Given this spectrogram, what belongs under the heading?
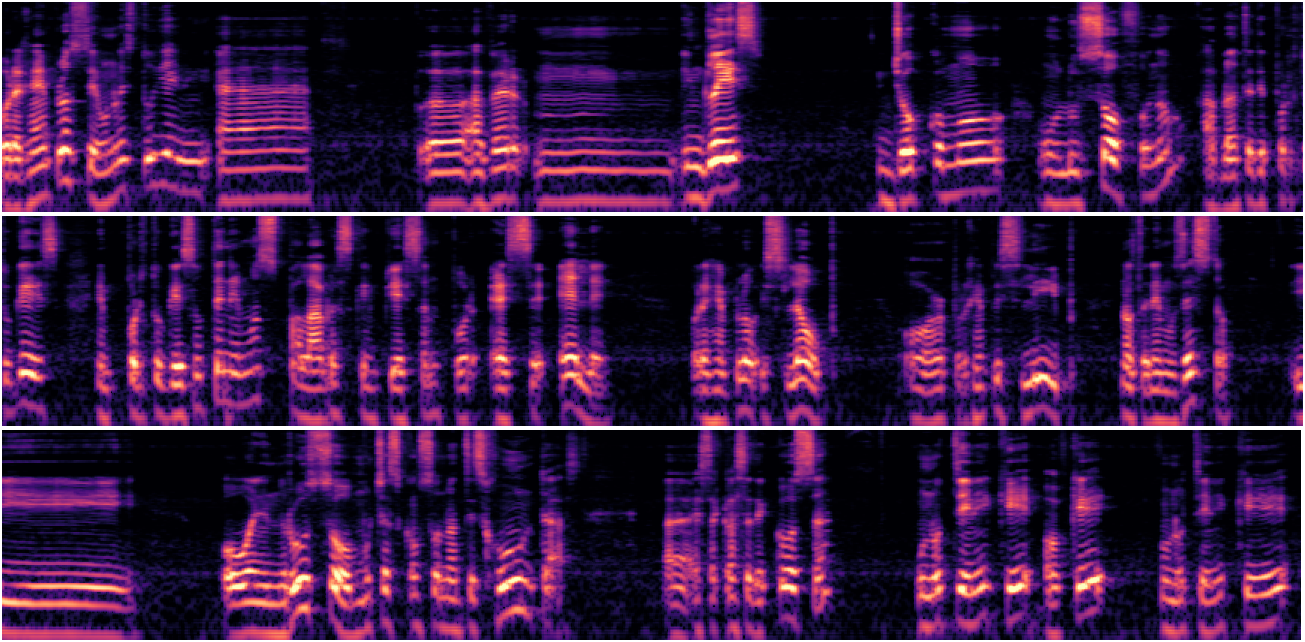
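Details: Adult male native Portuguese speaker who stutters, speaking Spanish as a foreign language; stuttering.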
